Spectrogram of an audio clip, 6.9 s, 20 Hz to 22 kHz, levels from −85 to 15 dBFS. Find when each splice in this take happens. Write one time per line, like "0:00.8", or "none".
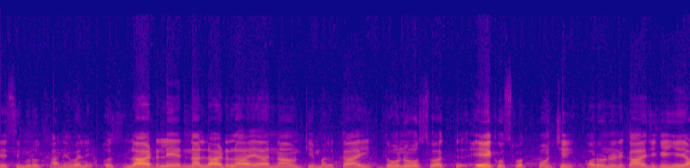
0:01.0
0:03.7
0:05.8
